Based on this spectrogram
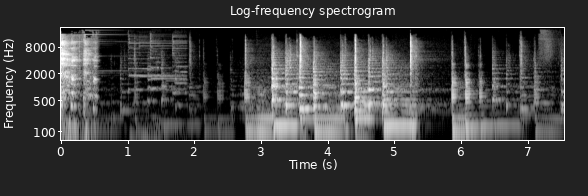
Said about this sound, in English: I'm going to cough.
